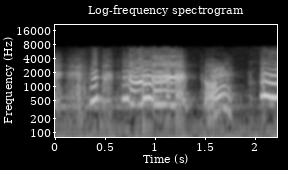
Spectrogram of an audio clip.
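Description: A young girl crying, with several bursts of high, wavering whimpers and wails that rise and fall in pitch, broken by short pauses.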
